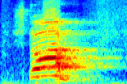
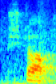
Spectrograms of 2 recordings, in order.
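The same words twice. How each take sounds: First: The command is said in a firm, forceful way. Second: The command is said in a friendly way. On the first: A stronger warning after politeness failed. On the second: A polite first warning to keep distance.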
